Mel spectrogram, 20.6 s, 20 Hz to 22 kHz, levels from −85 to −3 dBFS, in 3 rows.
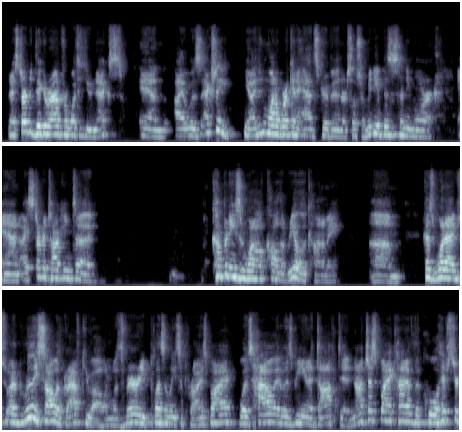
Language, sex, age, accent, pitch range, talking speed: English, male, 30-49, American, 150-200 Hz, 210 wpm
